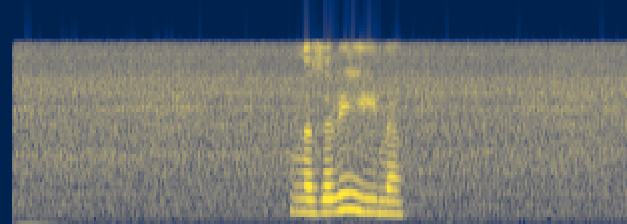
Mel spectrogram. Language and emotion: Russian, neutral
